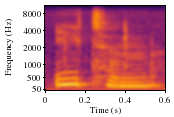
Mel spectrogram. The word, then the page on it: eaten: English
